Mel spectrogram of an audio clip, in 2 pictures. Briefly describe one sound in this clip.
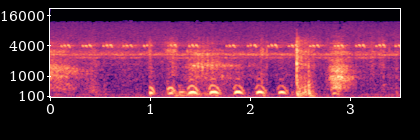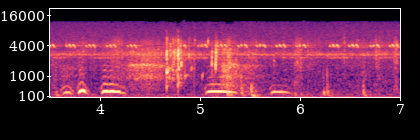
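A young woman speaks in a frightened, breathless voice close by.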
